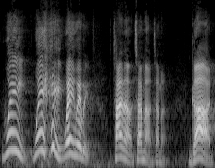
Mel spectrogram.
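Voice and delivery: high, loud, frantic stop call; panicked protest. Acted. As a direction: stop everything, it makes no sense. Elijah panicking after the threat.

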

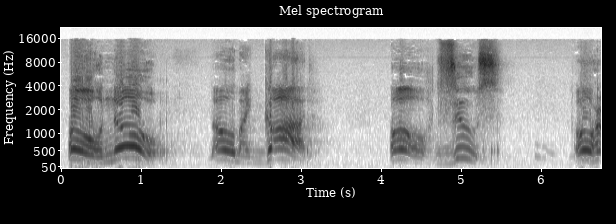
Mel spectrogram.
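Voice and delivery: wailing in despair, high and loud; loud, high cry of horror, hammed up; paniekerig gejammer. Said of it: "he's wailing, he's weeping".

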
